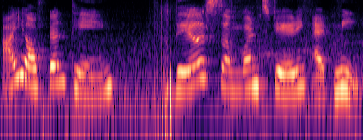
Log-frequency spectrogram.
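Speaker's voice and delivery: put-on very slow, each word laid out for children; slow poem recital. Teacher reading the child's line slowly to her class. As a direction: read the verse slowly, word by word.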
